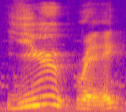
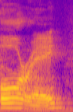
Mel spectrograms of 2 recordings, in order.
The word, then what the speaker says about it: Ouray: We were in Colorado and we were in Ouray, not Ouray. So I apologize for pronouncing that wrong. I'm Canadian, so to me that's or, not you, because the O is before the U.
